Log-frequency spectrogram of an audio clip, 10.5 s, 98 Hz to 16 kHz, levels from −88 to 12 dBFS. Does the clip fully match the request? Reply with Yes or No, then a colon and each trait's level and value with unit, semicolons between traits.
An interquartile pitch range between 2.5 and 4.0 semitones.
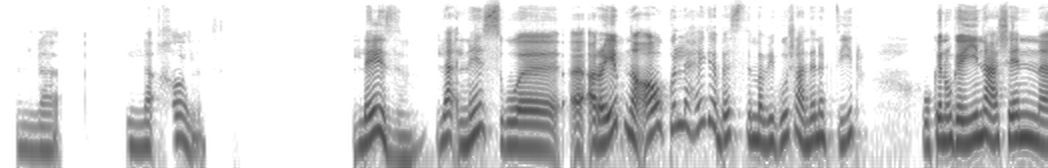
No: average, 4.7 semitones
